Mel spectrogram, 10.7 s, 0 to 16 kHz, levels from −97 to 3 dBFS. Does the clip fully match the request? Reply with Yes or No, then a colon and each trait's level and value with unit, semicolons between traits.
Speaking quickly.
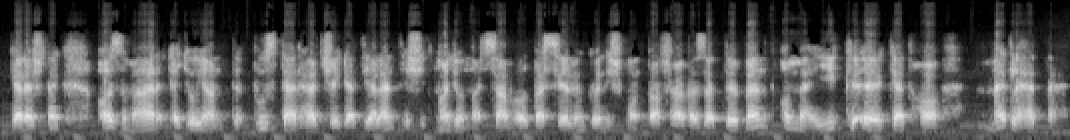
No: average, 130 wpm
